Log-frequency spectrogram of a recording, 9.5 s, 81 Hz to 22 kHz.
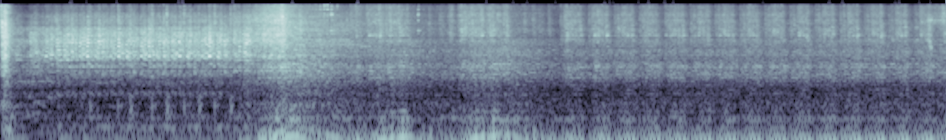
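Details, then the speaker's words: Unrestored 1981 Chevrolet Camaro Z28, LM1 350 cu in 5.7 L V8, computer-controlled carburetor, 350 Turbo transmission, cold start after sitting 4 days: brief crank, catches into lumpy uneven idle; a little cold-blooded, normal warm-up. "It is a carbureted car, but it is a computer controlled carburetor. It's the first of the computer controlled cars. So it is a little cold-blooded. It'll take a few seconds for it to warm up and run smooth."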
